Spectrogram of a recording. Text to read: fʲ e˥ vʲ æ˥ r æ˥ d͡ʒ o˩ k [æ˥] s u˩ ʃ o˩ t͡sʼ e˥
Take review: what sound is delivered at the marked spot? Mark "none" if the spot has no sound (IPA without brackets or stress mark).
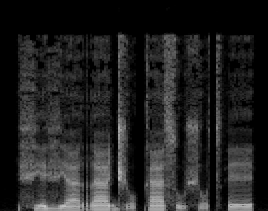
æ˥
